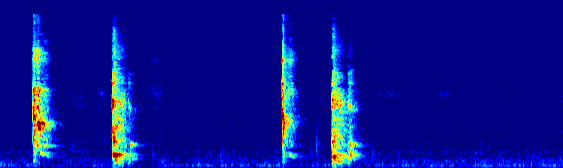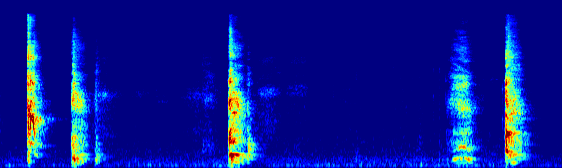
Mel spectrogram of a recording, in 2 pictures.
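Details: Infant's deliberate fake cough, straining hard: about nine short, forced coughs in seventeen seconds, not from illness.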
